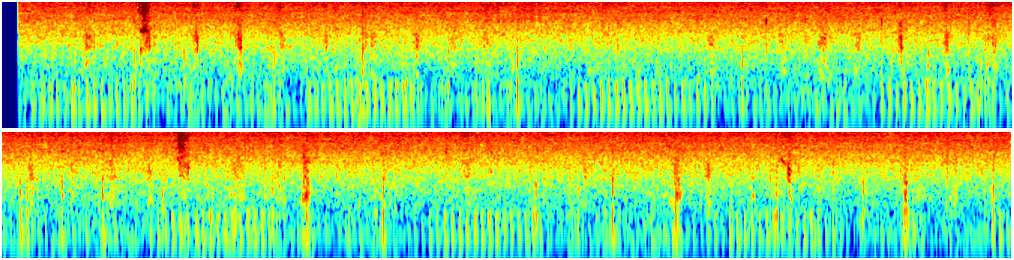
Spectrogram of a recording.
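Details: Cat purring while sucking on a person's finger indoors, a low rumbling purr in regular pulses roughly every second and a half, with soft wet clicking sucking sounds throughout.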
